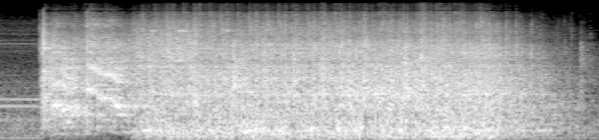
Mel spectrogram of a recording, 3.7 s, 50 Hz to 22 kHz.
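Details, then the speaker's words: 4.7 HO V8 from an 03–04 Jeep Grand Cherokee, bought as a replacement for a Dodge Ram 1500, first start after a stall: fires right up into a loud busy idle with a tinny metallic rattle of unclear source; oil pressure comes up. "that's noisy where's that noise coming from it's kind of like a rattle hmm well it did fire right up what the heck is rattling"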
